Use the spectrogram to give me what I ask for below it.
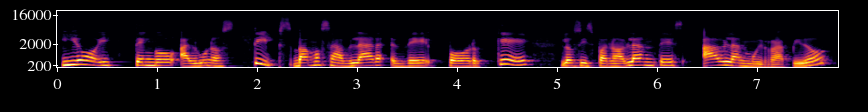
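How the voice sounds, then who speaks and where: An Argentine woman teaching an online Spanish lesson, explaining clearly and deliberately and asking rhetorical questions. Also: medium pitch, expressive, darkish tone.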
